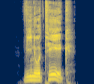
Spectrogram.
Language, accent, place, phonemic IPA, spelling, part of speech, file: German, Germany, Berlin, /vinoˈteːk/, Vinothek, noun, De-Vinothek.ogg
- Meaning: 1. wine collection 2. wine cellar with a wine bar 3. wine shop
